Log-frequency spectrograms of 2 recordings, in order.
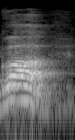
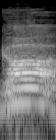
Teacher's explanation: ग धीरे से बोला जा रहा है अल्पप्राण। घा देखिए तेज से बोला जा रहा है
